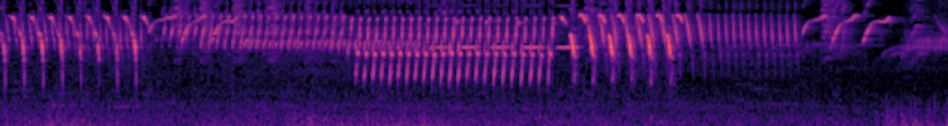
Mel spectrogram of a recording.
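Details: Song of a canary played to train canaries: fast clicking trills, a rolling buzzy tour, a steady pulsed rattle and a burst of rapid slurred notes at the end.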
